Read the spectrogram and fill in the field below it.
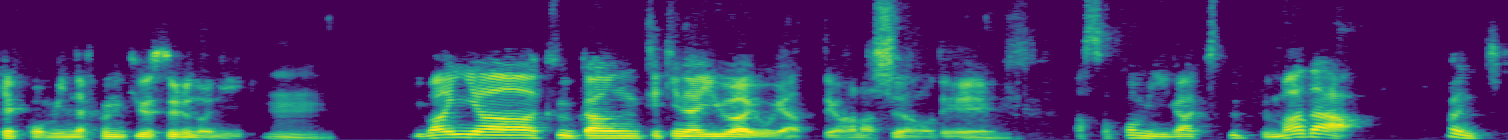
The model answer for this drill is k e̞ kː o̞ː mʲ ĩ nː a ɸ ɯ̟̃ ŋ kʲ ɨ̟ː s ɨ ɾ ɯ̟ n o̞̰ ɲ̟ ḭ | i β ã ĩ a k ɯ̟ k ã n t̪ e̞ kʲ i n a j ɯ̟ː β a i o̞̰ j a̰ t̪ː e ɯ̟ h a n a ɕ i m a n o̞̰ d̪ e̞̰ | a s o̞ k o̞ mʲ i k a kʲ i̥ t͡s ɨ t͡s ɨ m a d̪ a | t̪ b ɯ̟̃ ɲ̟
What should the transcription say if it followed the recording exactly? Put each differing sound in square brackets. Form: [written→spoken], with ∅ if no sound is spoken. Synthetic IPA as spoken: k e̞ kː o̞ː mʲ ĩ nː a ɸ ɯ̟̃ ŋ kʲ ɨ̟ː s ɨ ɾ ɯ̟ n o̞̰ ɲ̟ ḭ | i β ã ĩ a k [ɯ̟→ɯ̟ː] k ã n t̪ e̞ kʲ i n a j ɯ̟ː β a i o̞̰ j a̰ t̪ː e ɯ̟ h a n a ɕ i [m→n] a n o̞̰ d̪ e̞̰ | a s o̞ k o̞ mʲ i [k→ɡ] a kʲ i̥ t͡s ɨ t͡s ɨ m a d̪ a | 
